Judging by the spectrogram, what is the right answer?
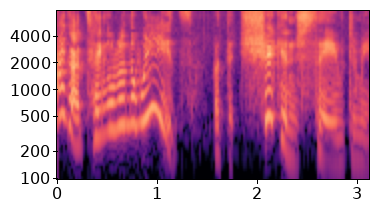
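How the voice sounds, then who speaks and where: This is a put-on character voice that sounds female, pitched high. It moves at a moderate pace. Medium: read story. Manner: enthusiastic.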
